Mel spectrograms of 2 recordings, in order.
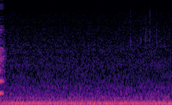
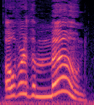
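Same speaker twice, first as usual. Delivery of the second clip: "Over the moon" repeated louder and higher, "moon" stretched; emphatic repeat; 4 semitones higher, 6 dB louder than usual. Real, not acted. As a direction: burst out with it the second time. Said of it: "I was over the moon".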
